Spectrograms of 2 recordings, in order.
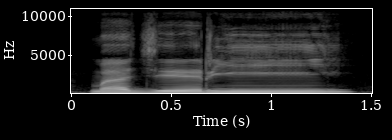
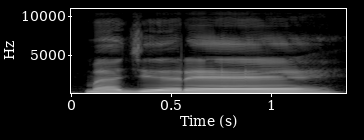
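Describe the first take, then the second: First: The vowel after r is a closed i sound. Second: The vowel after r is more open still. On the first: "Kalau kasrah majri" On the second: "naikkan lagi"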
